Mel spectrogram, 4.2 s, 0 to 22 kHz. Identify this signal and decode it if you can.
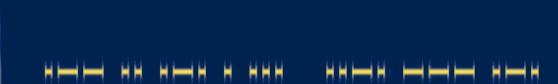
Morse code, heard as a keyed tone, about 25 wpm, 600 Hz. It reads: WIRES FOR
